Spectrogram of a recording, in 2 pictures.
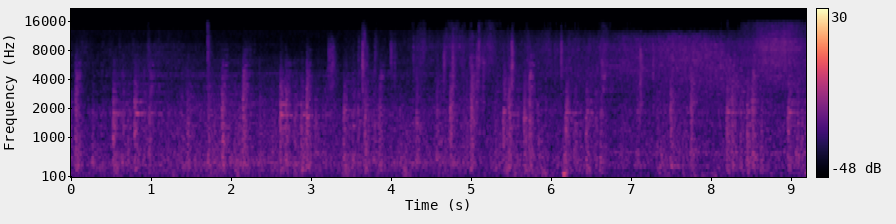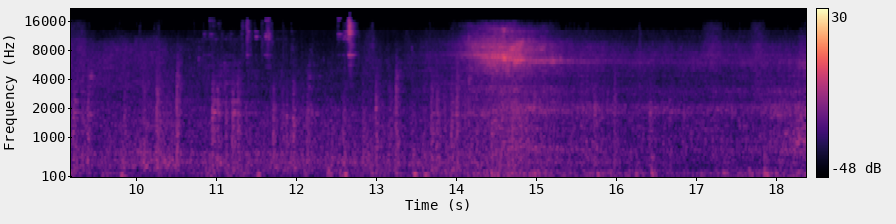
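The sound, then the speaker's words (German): Inside a moving train from Tübingen to Salzburg, a continuous rumbling roar with scattered clicks and rail clatter holds at a steady, moderate level throughout, with no voices. “Mittwoch, 8 Uhr morgens, im Zug von Tübingen nach Salzburg.”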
